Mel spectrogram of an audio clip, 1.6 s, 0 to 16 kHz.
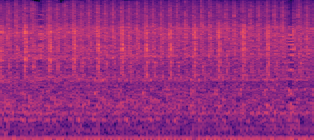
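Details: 2018 Ford Fiesta, 3-cylinder non-turbo petrol engine with coil-on-plug ignition, at idle during an oscilloscope coil check with a coin on the coil. Steady, even idle with a constant low rumble and no stumble or missing beat. Normal idle.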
